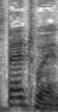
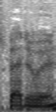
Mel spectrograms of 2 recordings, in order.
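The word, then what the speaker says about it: Bedouin: I tell you why I do that it's bedwin isn't it I thought it was bedwin yes it is but the reason I said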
